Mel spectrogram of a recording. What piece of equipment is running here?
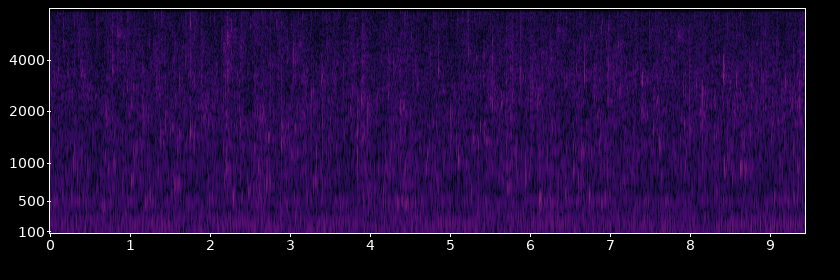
pump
